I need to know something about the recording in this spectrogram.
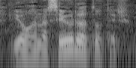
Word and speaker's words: Jóhanna Sigurðardóttir: How do you pronounce her name? Jóhanna Sigurðardóttir.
